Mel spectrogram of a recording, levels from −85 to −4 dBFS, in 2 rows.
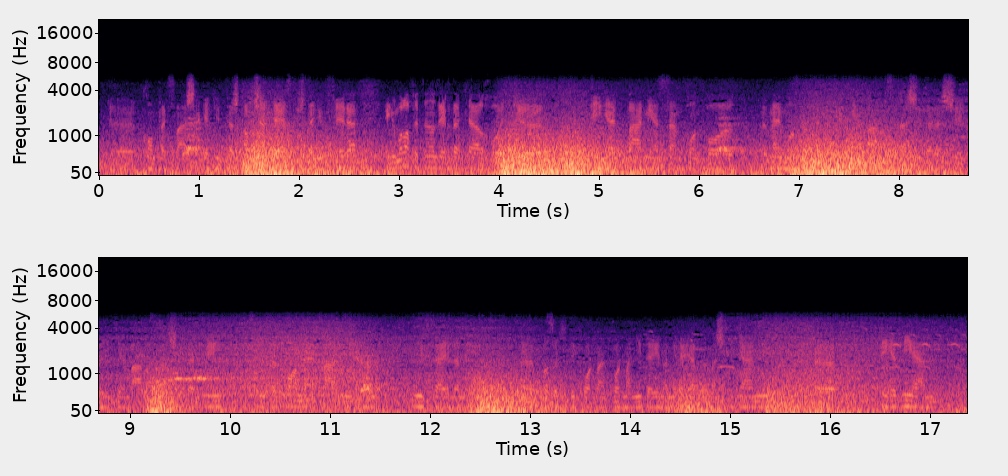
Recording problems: high frequencies cut off; noticeable; nothing above 5 kHz
garbled, watery; slightly
wind noise on the microphone; heavy; 3 dB above the speech
animal sounds; loud; throughout; 7 dB below the speech
rain or running water; loud; throughout; 2 dB below the speech

